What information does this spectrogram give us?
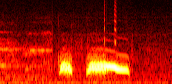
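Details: A single spotted dove phrase in Hạp bổi style, cooing in the afternoon to attract doves: one short hollow note, a brief pause, then a longer coo sliding downward, with a faint steady tone just before.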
